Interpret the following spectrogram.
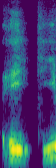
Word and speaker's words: Reiki: que é Reiki né Eu gosto de pensar nessa pronúncia Reiki porque é uma prática japonesa e fala do que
